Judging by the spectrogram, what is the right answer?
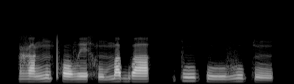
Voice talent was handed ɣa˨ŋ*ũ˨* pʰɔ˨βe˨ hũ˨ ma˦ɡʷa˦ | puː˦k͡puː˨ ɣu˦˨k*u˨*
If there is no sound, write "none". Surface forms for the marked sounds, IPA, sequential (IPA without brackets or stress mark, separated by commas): ũ˦˨, ũ˨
